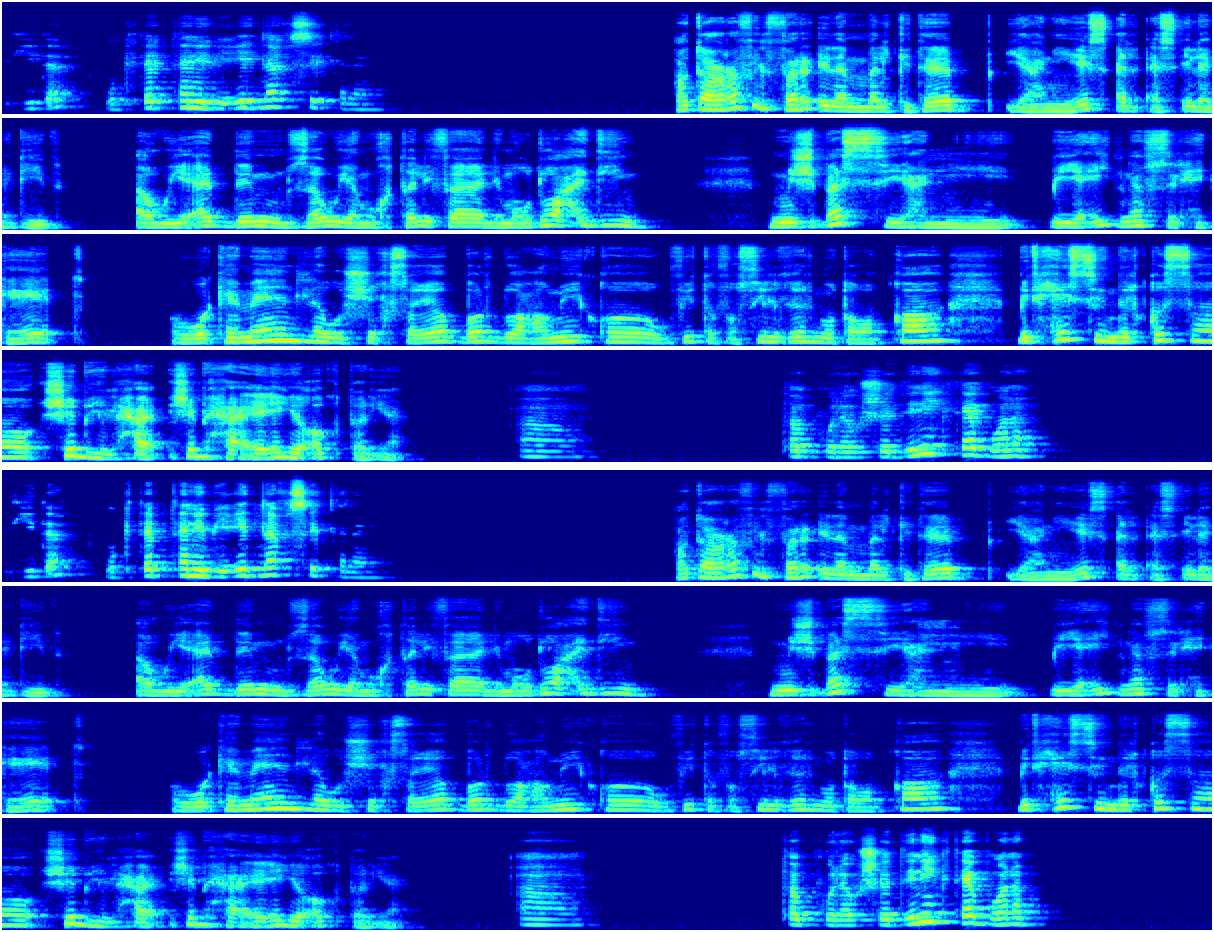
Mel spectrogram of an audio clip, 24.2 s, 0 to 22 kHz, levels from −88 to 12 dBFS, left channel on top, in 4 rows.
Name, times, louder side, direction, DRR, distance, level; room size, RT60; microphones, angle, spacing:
voice 1, 0.7-1.9 10.6-10.8 20.7-21.1 22.0-23.3, right 5 dB, 85° right, 1.6 m, -33 dB
voice 2, 3.4-6.3 6.7-9.3 9.7-12.4 12.9-20.2, left 5 dB, 30° left, 0.3 m, -32 dB
13.0 x 5.9 x 2.2 m
head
